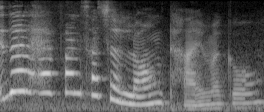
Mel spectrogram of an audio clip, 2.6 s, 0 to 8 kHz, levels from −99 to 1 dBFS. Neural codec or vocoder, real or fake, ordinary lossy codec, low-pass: none; real; none; none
